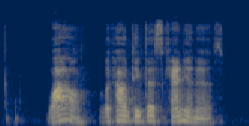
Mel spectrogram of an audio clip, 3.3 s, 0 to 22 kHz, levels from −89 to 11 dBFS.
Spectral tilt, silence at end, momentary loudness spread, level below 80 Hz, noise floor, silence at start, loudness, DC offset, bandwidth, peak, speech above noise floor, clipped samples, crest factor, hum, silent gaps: -5 dB/octave; 0.35 s; 15 LU; -68 dBFS; -63 dBFS; 0.65 s; -28 LUFS; under 0.1%; 12.5 kHz; -8 dBFS; 35 dB; under 0.1%; 22 dB; none; none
